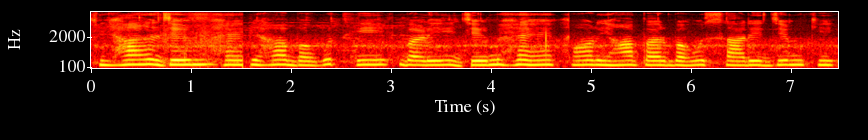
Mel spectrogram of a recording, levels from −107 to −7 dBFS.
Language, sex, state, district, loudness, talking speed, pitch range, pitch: Hindi, female, Uttar Pradesh, Budaun, -33 LUFS, 135 wpm, 220-240 Hz, 230 Hz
